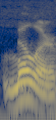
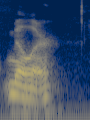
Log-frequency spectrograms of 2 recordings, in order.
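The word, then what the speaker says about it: Mueller: So it's Tobin, T-O-B-I-N M-U-E-L-L-E-R. And how do you say your name? – Well, we say it Miller because from where we're from in Germany, it's it sounds Müller as opposed to Müller. So it doesn't sound like Müller. It sounds more like Miller. – Yeah. – And that's how we pronounce it, but it's M-U-E-L-L-E-R.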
